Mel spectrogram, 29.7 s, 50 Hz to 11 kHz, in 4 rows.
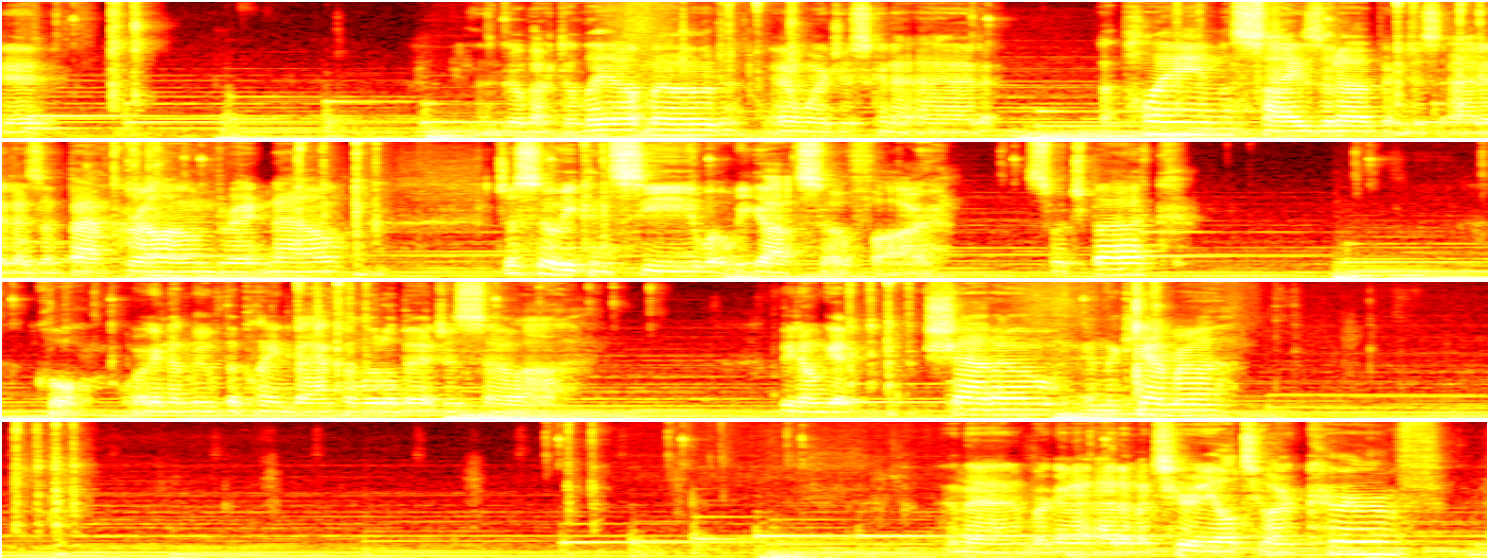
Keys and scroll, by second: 2.5 KP_0, 3.8 shift+a, 5.9 s, 7.0 r, 8.9 g, 10.3 s, 16.3 g, 19.1 g, 20.5 KP_0, 22.3 g, 25.1 s.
